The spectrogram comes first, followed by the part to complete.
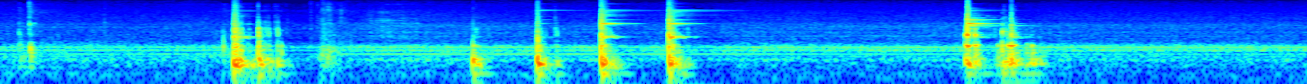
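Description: Hand hammer striking thin iron wire on an anvil while shaping a fish hook: about eight sharp blows in irregular groups, two, then four in quick succession, then two more near the end, some leaving a bright metallic ring.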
